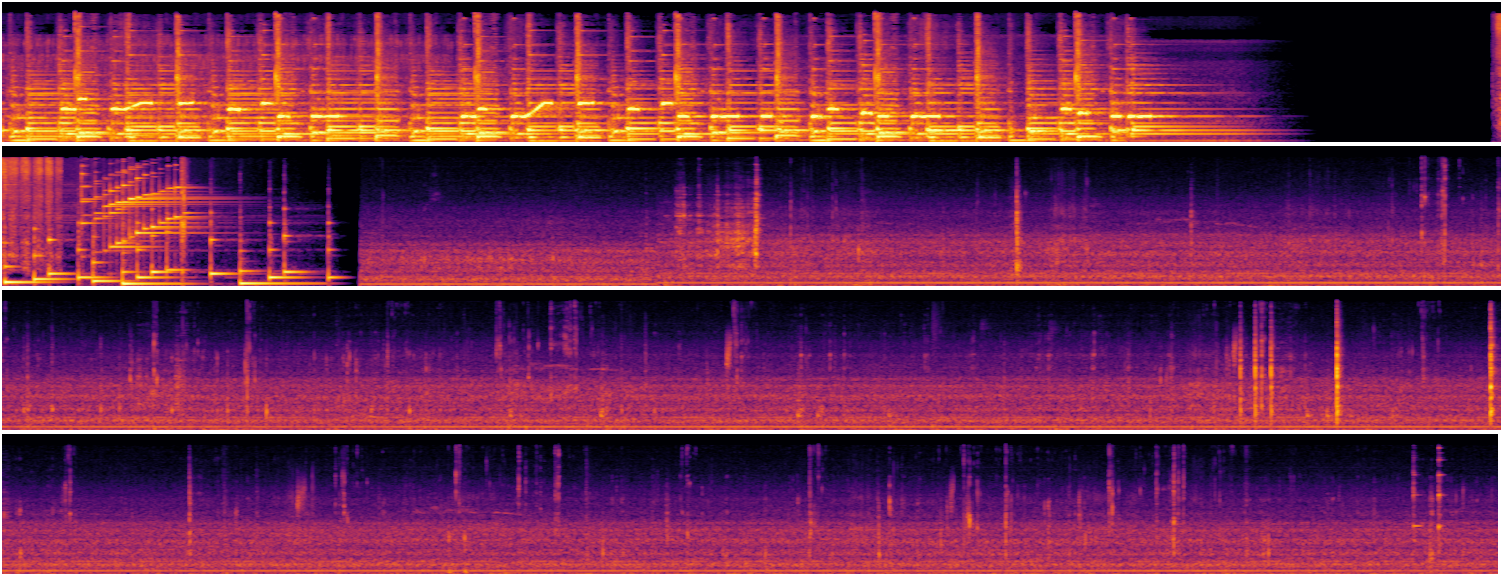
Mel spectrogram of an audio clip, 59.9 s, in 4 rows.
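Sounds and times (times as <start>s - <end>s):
steady low hum: 18.6s - 59.9s
chewing and biting food: 24.7s - 26.2s, 27.7s - 46.0s, 46.7s - 59.9s.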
